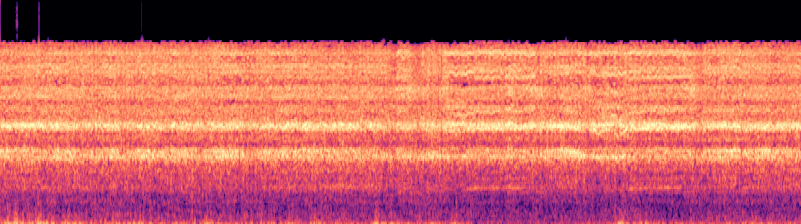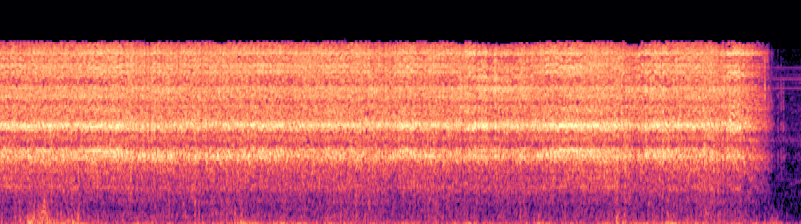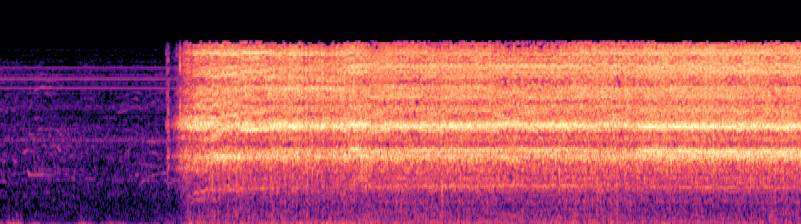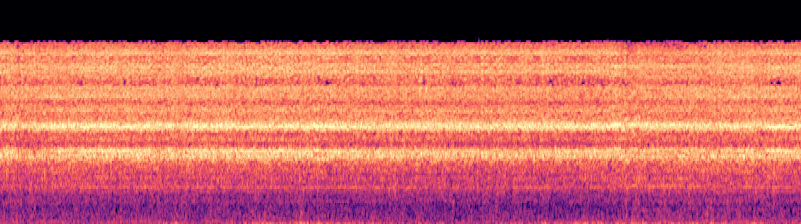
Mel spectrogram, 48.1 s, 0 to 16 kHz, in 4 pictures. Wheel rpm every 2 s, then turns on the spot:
160, 160, 160, 160, 160, 160, 160, 160, 160, 160, 160, 100, 0, 80, 160, 160, 160, 160, 160, 160, 160, 160, 160, 160.
none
